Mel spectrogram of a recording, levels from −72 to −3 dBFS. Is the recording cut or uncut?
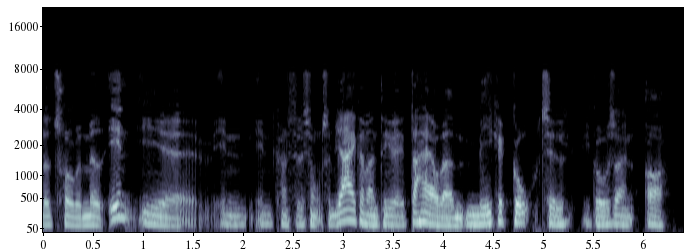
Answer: uncut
